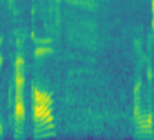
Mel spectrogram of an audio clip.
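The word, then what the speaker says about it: Kraków: krackow I'm gonna say krackow I'm gonna stick to my English pronunciation um though if I were to pronounce it in the proper polish it would be kov I'm going to say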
